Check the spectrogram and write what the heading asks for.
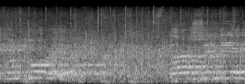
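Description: Audience applauding, with music of long held notes playing over it.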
